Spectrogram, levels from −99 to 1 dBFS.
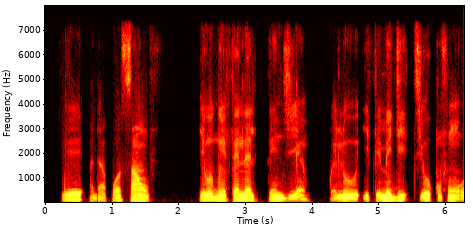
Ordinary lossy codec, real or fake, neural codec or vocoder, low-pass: none; real; none; 7.2 kHz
